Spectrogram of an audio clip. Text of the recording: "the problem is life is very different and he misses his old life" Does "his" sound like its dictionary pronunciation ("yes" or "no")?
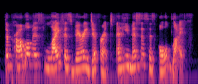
yes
